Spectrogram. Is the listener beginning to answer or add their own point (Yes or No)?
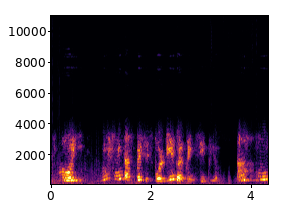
No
